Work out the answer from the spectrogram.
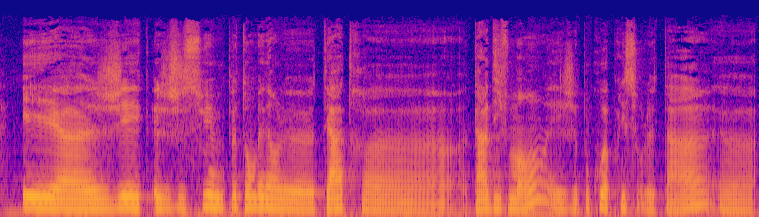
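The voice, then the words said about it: Slight Austrian accent in French. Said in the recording (French): “je suis d'origine autrichienne ... tout mon petit accent”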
